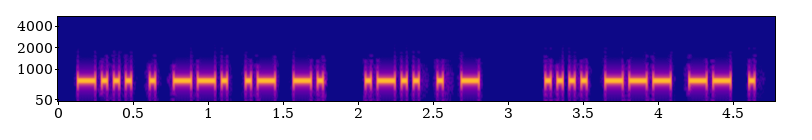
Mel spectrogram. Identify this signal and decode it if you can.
Morse code, heard as a keyed tone, about 30 wpm, 650 Hz. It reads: BEGAN LET HOME
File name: Engelske ord 30-30 wpm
